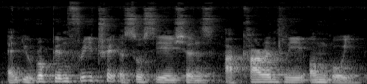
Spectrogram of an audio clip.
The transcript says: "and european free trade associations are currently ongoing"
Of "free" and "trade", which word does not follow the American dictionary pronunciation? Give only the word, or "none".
none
